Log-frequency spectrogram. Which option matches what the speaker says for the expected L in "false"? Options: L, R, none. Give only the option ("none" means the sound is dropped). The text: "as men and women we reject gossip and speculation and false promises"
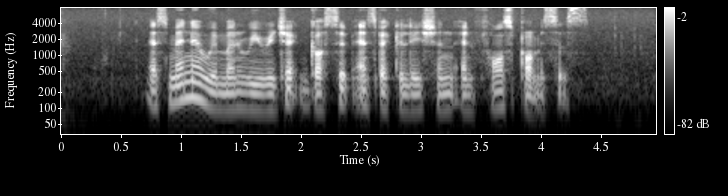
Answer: none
